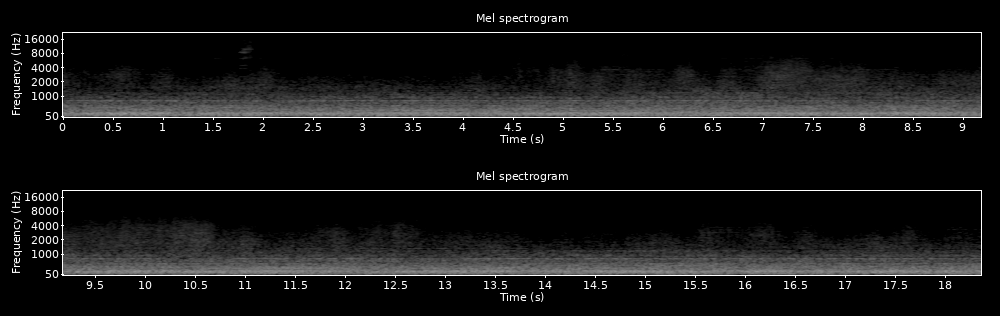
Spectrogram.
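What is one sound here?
A spaceship's engine drones with a steady, deep rumbling roar.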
